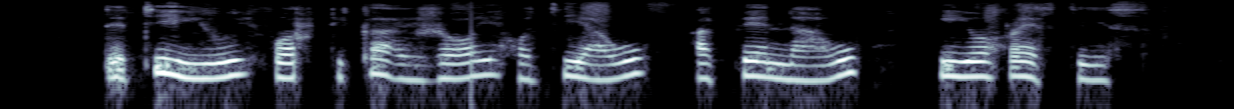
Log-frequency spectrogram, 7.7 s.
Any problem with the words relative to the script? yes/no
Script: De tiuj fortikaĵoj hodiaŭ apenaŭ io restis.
no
